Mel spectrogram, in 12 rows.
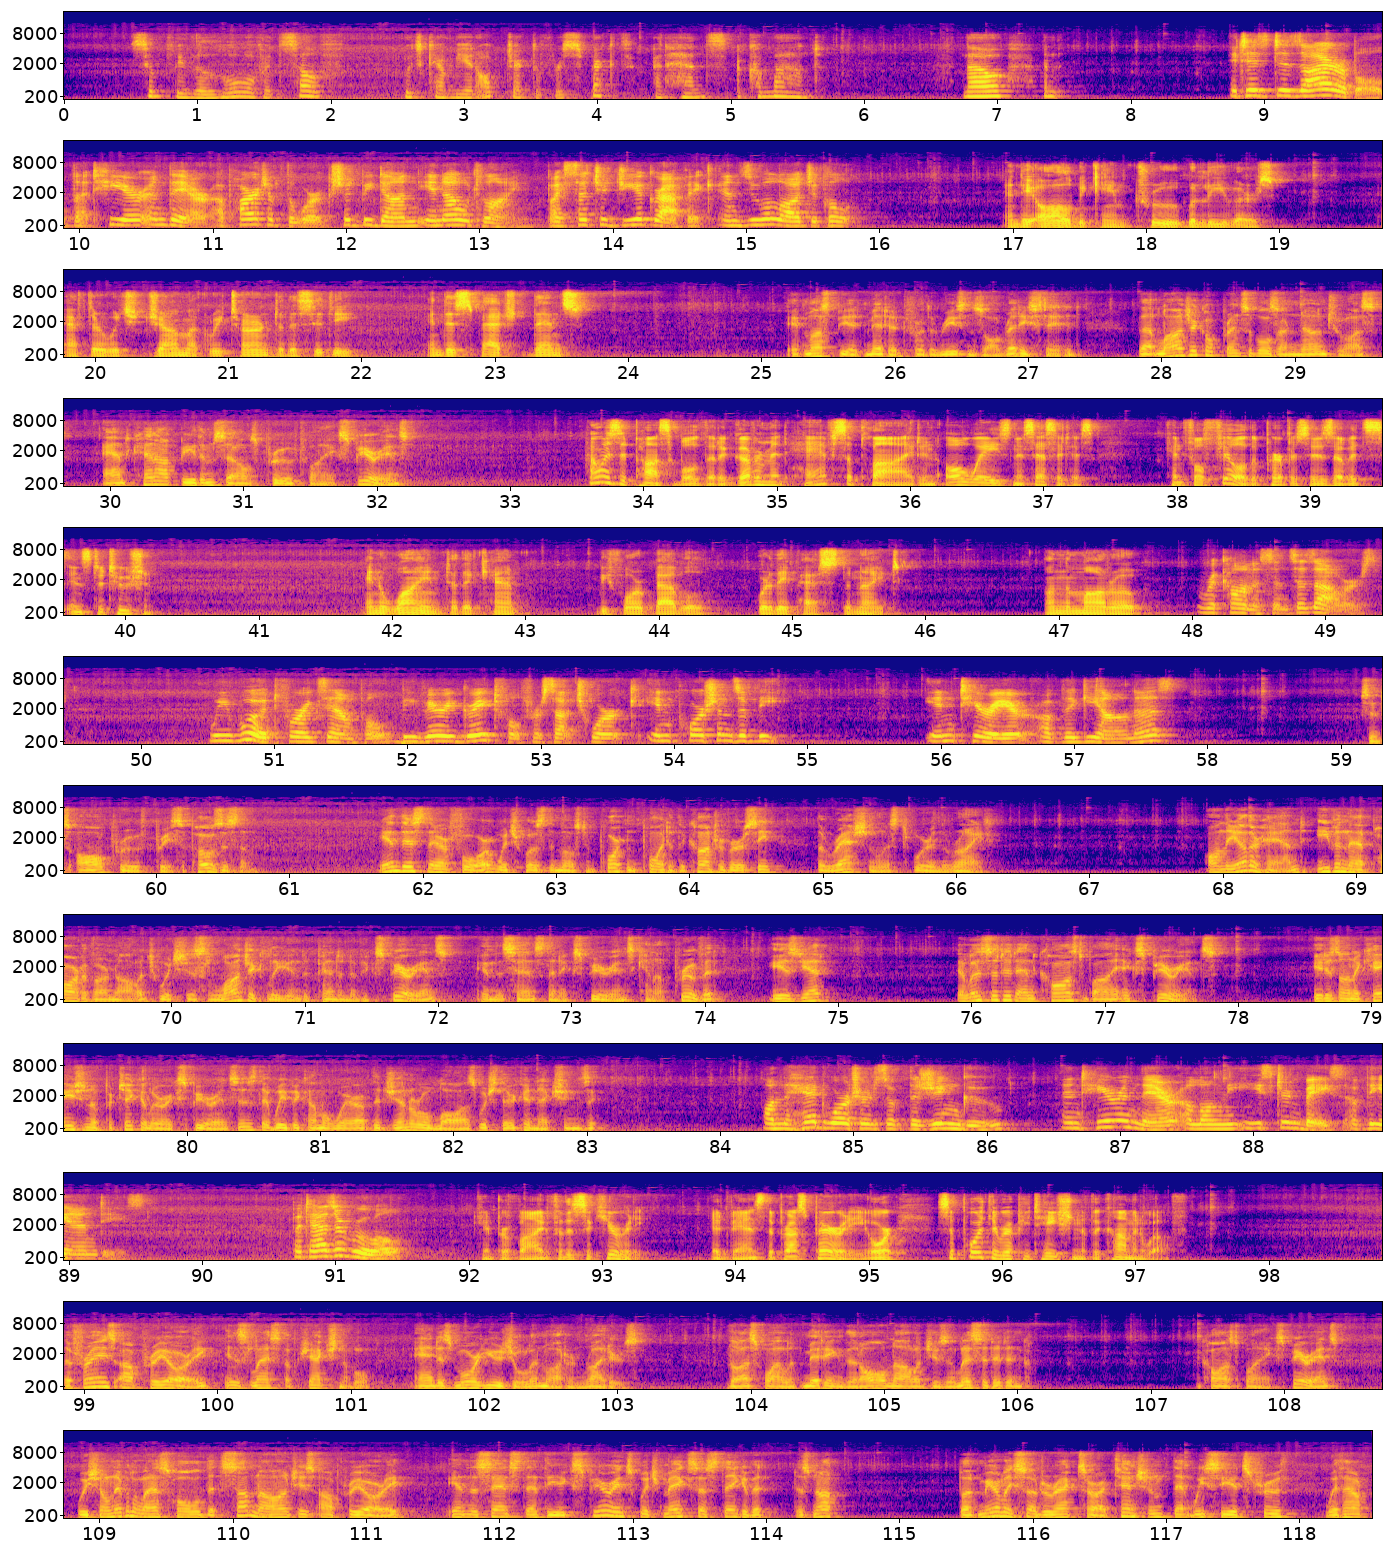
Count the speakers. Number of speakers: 5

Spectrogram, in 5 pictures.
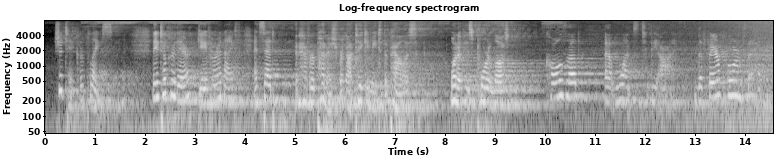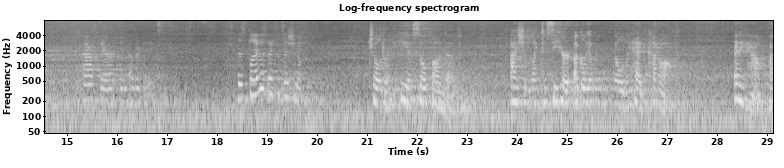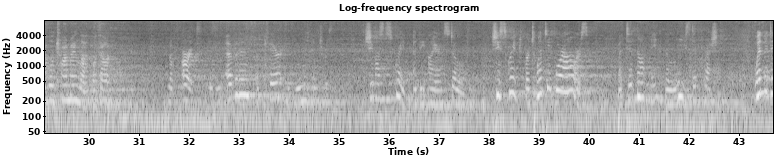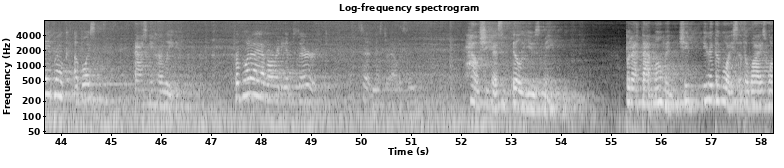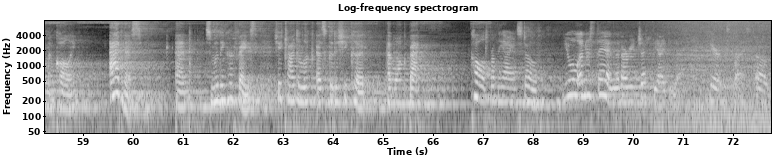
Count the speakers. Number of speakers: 3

